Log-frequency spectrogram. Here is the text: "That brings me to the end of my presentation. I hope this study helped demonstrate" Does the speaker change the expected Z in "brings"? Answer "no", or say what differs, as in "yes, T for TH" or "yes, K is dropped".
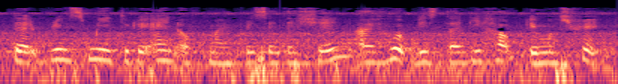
yes, S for Z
